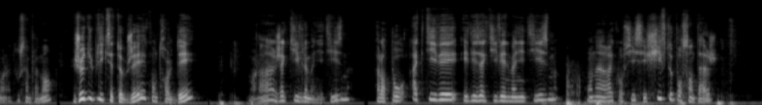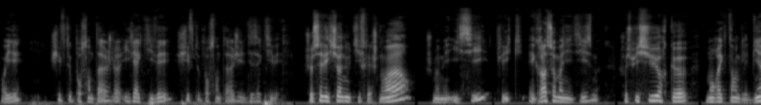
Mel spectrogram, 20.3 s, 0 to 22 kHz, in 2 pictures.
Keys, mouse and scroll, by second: 2.9 ctrl+d, 9.5 shift+ù, 10.7 shift+ù, 11.2 shift+ù, 12.6 shift+ù, 13.7 shift+ù, 15.1 click, 16.7-18.2 drag.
